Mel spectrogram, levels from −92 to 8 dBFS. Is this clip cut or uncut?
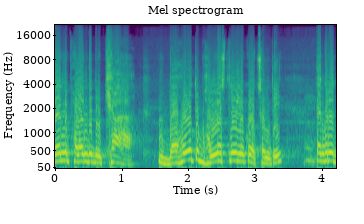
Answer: cut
